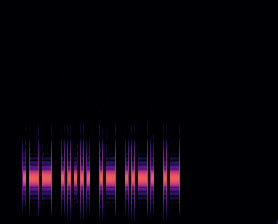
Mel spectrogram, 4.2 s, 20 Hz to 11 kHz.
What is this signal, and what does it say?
Morse code, heard as a keyed tone, about 33 wpm, 700 Hz. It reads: W5AFA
